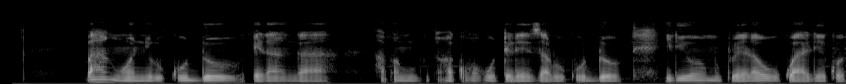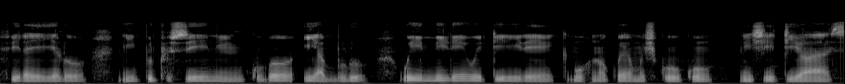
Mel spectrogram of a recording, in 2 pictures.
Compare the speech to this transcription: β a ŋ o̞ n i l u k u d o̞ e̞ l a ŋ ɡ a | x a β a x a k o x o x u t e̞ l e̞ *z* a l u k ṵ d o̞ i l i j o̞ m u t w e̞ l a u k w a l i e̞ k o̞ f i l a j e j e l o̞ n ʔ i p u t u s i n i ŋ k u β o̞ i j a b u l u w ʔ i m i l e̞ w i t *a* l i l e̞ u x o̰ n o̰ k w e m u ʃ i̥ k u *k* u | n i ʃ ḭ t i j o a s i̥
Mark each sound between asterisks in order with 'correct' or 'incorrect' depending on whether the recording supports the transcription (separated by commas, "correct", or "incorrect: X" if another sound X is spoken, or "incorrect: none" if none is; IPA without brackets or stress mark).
correct, incorrect: i, correct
